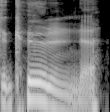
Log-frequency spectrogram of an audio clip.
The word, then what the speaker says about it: Köln: DMV, it's pronounced Köln.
